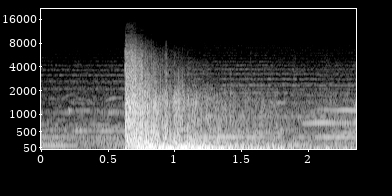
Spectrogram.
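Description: A house blown up with an explosive charge: one loud blast about half a second in, its rumble dying away over the next second, over steady background music.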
